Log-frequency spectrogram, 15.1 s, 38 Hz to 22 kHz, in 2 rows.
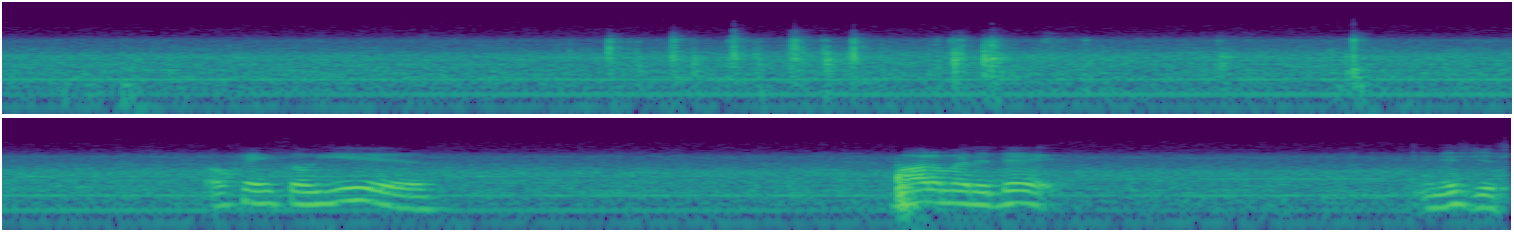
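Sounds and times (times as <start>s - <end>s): steady low hum: 0.0s - 15.0s
cards clicking and snapping: 2.9s - 6.9s.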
